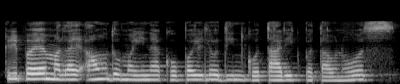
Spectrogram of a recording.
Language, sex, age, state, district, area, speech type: Nepali, female, 30-45, West Bengal, Kalimpong, rural, read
